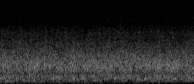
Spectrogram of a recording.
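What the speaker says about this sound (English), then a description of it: "right there is a little waterfall" A small mountain waterfall gives a soft, steady rush of falling water, heard at a distance and fairly faint, with no voices over it.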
